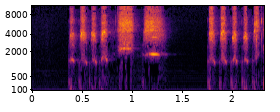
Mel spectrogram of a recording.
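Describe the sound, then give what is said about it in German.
A person imitates bird chirping with a quick run of short, bright chirps, two longer whistled notes, then another rapid burst of chirps, fairly loud with no talking. “Ey, das ist eine Nachtigall, glaube ich, oder?”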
